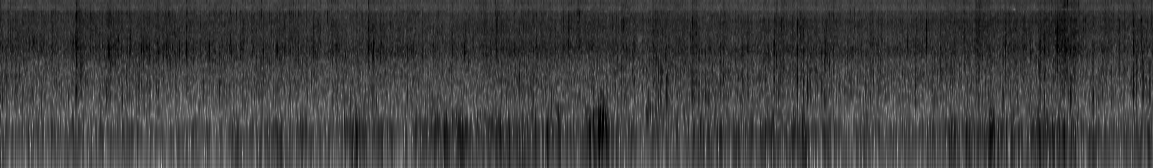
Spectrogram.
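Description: Wildfire burning through dry grass and scrub, crackling with many small sharp pops over a steady hiss, with a low rumble underneath. One louder pop about six seconds in.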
